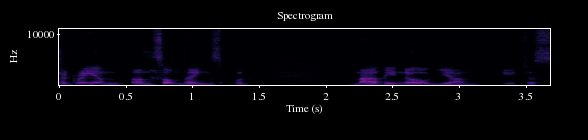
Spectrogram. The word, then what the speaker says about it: Mabinogion: Oh, Nog as in bog, Mabinogion. And Yon as in the center of Yon, Mabinogion. That's very helpful.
